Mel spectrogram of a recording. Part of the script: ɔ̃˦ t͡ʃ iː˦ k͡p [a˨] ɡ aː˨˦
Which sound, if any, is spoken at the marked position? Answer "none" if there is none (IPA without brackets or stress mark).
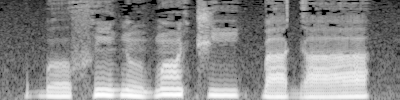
a˨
